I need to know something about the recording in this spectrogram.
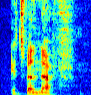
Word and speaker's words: Villeneuve: places that have Neuf, but it's the same pronunciation as Yes. with the VE. But there's nothing special to it. It's Villeneuve. Villeneuve, And, right. and sharp, very sharp. Villeneuve.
